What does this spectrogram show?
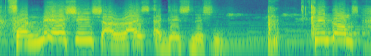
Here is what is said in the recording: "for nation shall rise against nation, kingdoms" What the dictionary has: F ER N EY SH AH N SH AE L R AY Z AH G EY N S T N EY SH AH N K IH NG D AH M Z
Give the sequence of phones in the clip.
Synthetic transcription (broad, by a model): F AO N EY SH AH N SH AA L R AY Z AH G EY N S T N EY SH AH N K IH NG D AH M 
